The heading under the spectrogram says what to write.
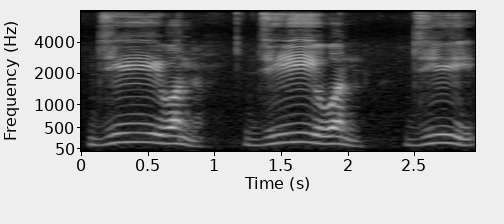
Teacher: जा के साथ इ की मात्रा का उच्चारण हो रहा है और देर तक हो रहा है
